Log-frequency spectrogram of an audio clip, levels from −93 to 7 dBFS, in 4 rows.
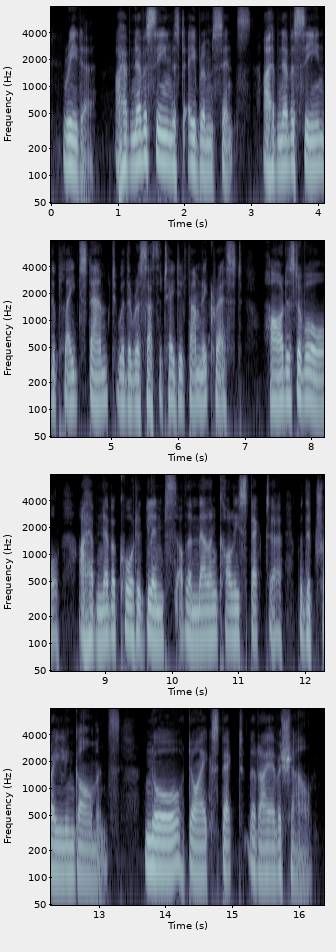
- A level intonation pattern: Yes, narrow, 2.0 semitones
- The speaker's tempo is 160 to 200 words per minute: Yes, average, 165 wpm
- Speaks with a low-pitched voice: Yes, low, 120 Hz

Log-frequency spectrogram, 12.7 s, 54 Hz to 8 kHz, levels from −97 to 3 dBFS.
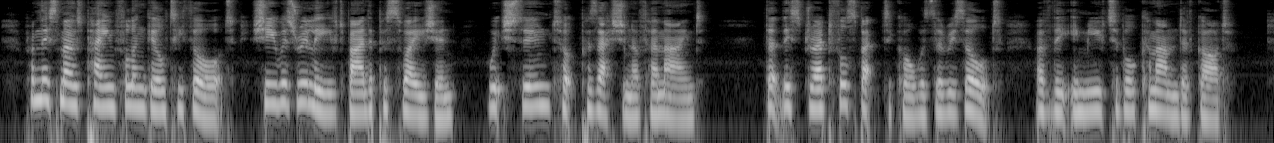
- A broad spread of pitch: No, average, 4.8 semitones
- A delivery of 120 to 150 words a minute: No, average, 160 wpm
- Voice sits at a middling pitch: Yes, medium, 165 Hz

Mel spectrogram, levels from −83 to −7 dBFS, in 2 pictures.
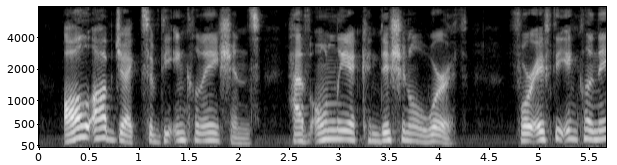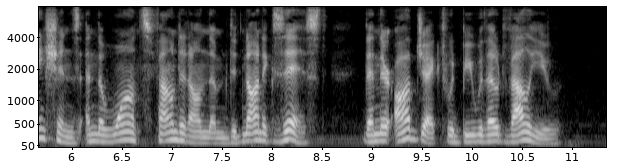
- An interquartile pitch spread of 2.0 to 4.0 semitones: No, average, 4.7 semitones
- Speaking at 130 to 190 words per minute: Yes, average, 160 wpm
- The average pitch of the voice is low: No, medium, 150 Hz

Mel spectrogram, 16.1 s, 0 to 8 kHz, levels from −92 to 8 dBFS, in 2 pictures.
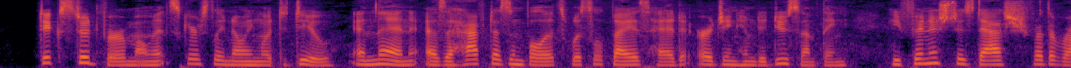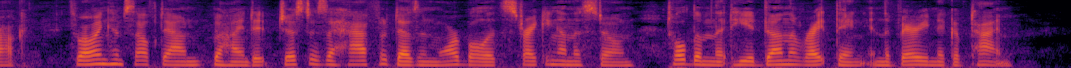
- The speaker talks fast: Yes, fast, 245 wpm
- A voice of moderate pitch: Yes, medium, 165 Hz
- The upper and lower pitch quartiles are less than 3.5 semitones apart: Yes, narrow, 2.6 semitones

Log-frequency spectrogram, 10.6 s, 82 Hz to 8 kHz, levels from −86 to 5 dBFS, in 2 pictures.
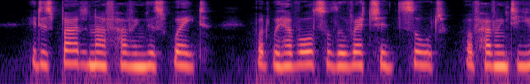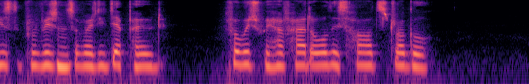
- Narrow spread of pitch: Yes, narrow, 1.0 semitones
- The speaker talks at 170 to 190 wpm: Yes, average, 180 wpm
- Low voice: No, high, 225 Hz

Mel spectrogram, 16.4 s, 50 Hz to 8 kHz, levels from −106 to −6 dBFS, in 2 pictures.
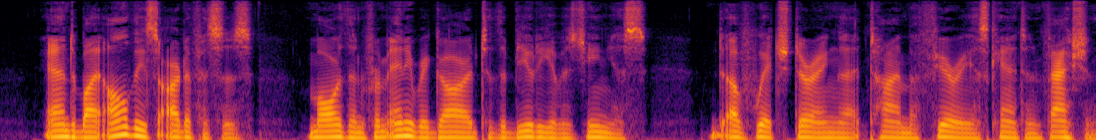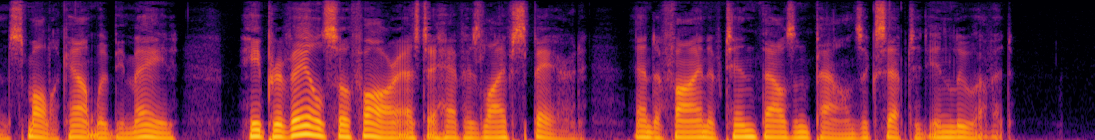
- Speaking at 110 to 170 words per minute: No, average, 195 wpm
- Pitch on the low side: Yes, low, 115 Hz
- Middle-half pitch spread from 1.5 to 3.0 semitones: Yes, average, 2.7 semitones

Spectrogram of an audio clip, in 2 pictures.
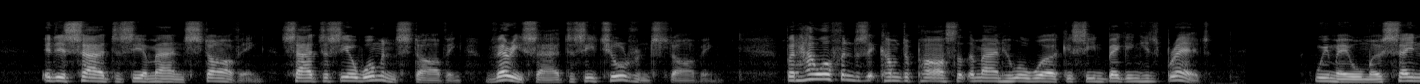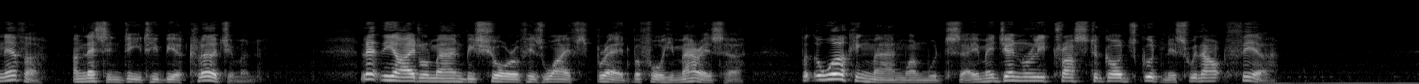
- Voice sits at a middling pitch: Yes, medium, 145 Hz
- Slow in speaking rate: No, average, 165 wpm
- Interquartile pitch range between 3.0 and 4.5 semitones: No, average, 5.3 semitones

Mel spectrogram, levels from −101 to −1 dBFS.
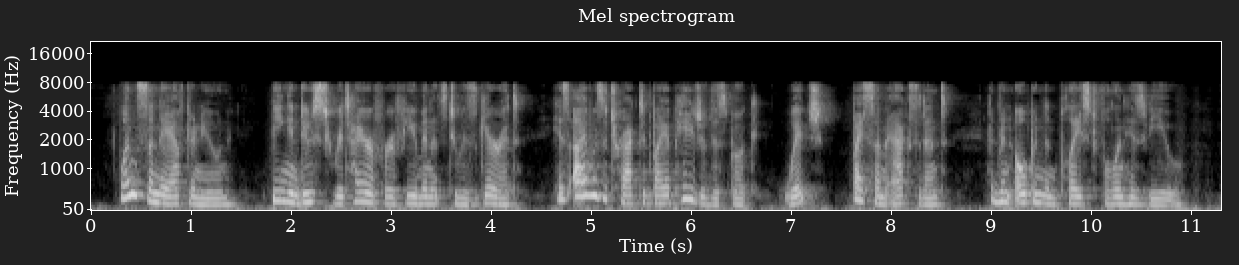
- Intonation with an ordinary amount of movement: Yes, average, 4.6 semitones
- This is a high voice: No, medium, 175 Hz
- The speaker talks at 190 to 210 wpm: Yes, average, 195 wpm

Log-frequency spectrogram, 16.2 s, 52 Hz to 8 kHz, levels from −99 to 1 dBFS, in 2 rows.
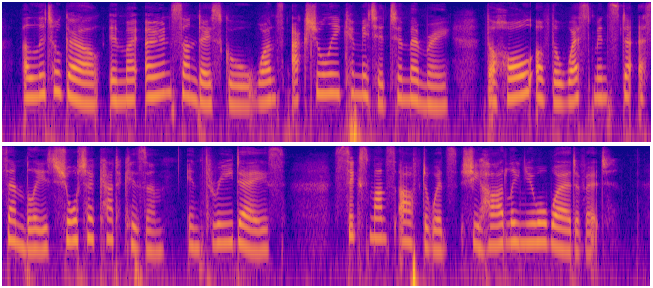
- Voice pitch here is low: No, high, 240 Hz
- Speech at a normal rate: No, slow, 125 wpm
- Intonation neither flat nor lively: Yes, average, 4.2 semitones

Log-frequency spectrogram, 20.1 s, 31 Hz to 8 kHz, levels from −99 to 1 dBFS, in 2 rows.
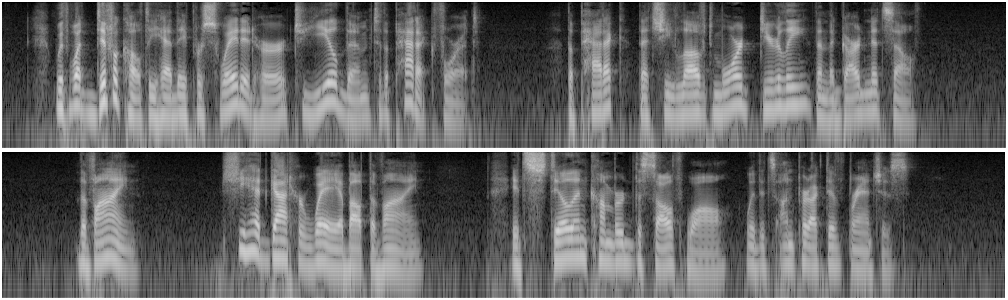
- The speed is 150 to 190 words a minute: No, slow, 135 wpm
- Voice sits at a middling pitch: No, low, 115 Hz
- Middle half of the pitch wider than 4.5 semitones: Yes, average, 5.0 semitones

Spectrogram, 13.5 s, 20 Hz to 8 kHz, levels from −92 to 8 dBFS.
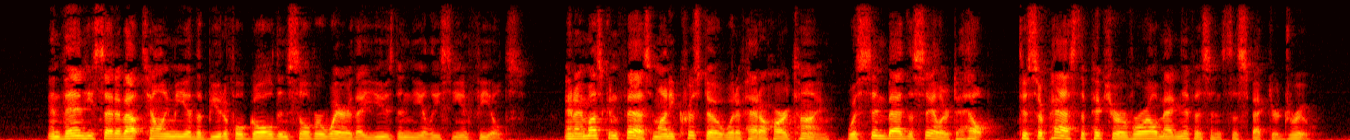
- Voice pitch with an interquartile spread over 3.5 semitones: No, average, 2.9 semitones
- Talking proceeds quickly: Yes, fast, 215 wpm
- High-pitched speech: No, low, 125 Hz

